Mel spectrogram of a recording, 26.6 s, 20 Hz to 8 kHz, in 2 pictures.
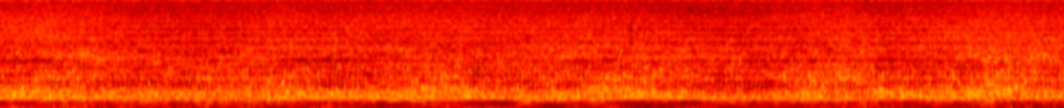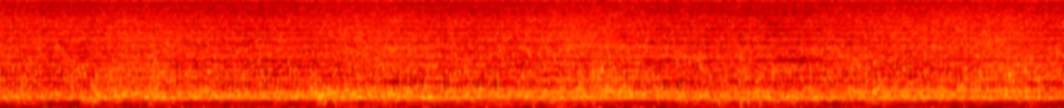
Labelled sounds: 3.6	3.9	vessel noise, 1.3 to 1.5 kHz

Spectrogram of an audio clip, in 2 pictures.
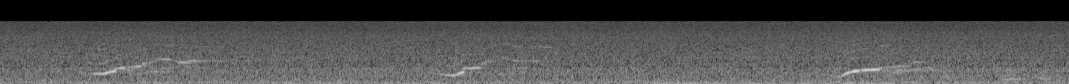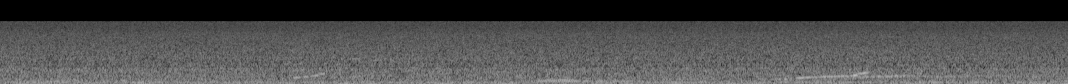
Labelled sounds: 1.2	2.1	humpback whale, 0.80 to 1.3 kHz
8.8	9.1	humpback whale, 0.80 to 0.90 kHz

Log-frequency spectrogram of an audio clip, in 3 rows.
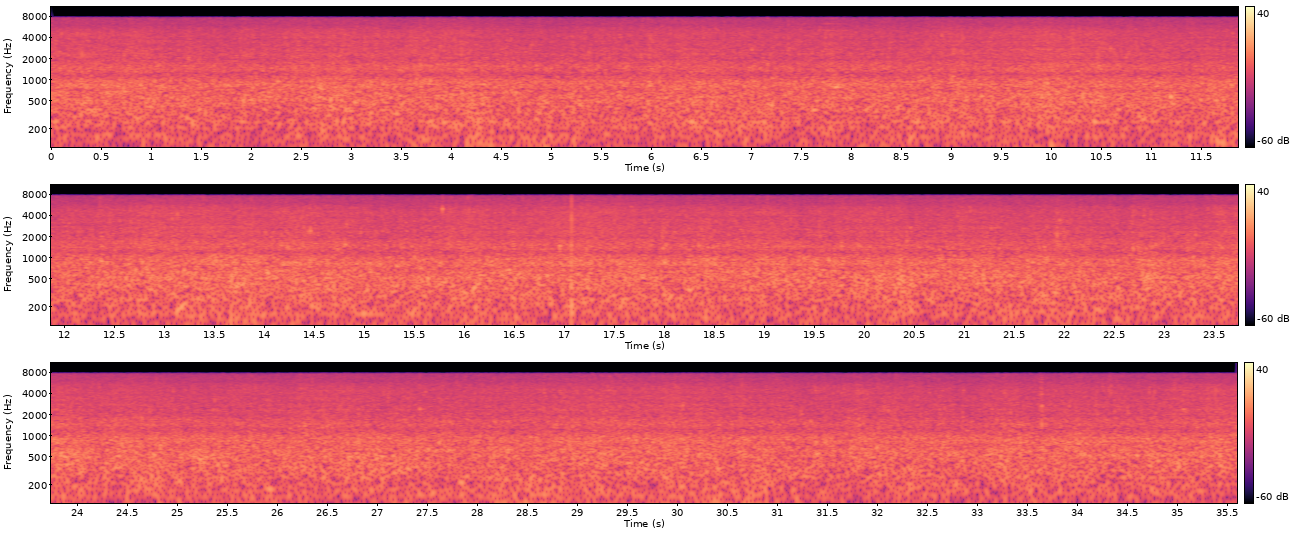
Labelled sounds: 19.2	19.5	water noise, 3.8 to 4.0 kHz

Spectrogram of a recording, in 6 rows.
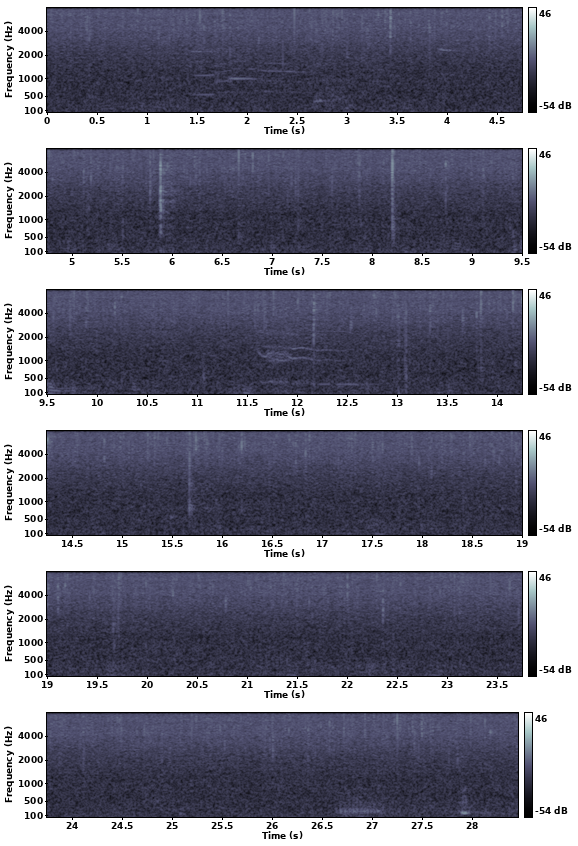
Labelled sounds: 1.5	2.4	humpback whale, 0.88 to 1.3 kHz
11.6	12.2	humpback whale, 0.97 to 1.5 kHz

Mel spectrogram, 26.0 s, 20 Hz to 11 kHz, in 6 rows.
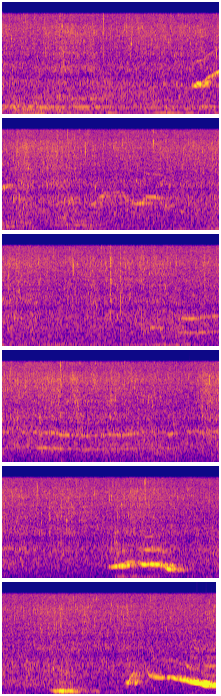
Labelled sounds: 3.8	4.6	humpback whale, 0.78 to 2.4 kHz
6.2	6.5	humpback whale, 0.91 to 1.2 kHz
6.9	7.6	humpback whale, 0.78 to 2.1 kHz
12.2	12.6	humpback whale, 0.78 to 0.91 kHz
14.1	14.4	humpback whale, 0.78 to 0.88 kHz
16.7	17.0	humpback whale, 0.88 to 1.0 kHz

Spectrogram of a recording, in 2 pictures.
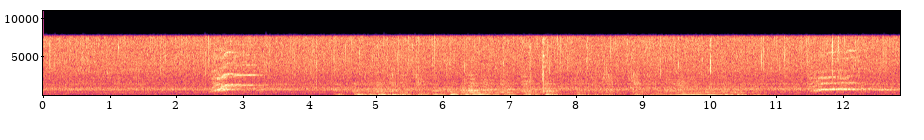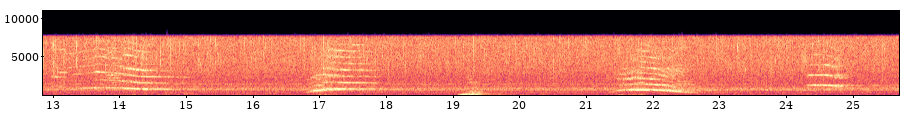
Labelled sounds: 2.5	3.3	humpback whale, 0.78 to 4.0 kHz
11.6	12.2	humpback whale, 0.78 to 2.5 kHz
13.0	14.8	humpback whale, 0.78 to 5.9 kHz
16.8	17.9	humpback whale, 0.78 to 6.1 kHz
21.4	22.6	humpback whale, 0.78 to 5.2 kHz
24.3	24.9	humpback whale, 1.1 to 4.1 kHz

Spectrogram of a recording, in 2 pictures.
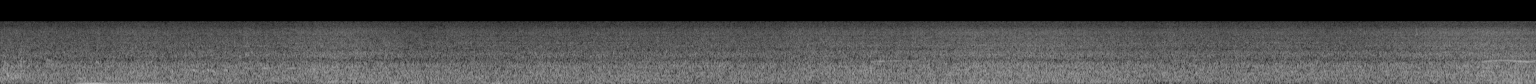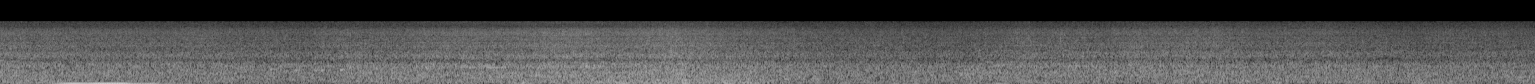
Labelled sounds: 14.8	15.4	humpback whale, 1.0 to 1.2 kHz

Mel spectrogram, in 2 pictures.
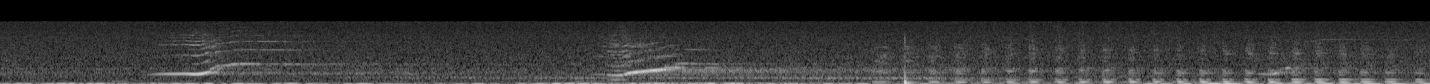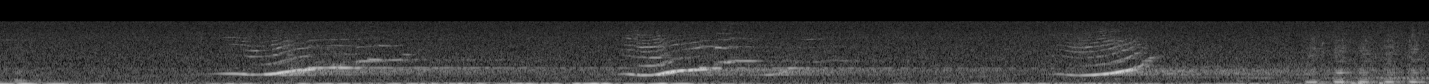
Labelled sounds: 1.6	2.9	humpback whale, 0.80 to 3.5 kHz
6.1	7.1	humpback whale, 0.80 to 2.8 kHz
7.8	8.1	humpback whale, 1.9 to 2.1 kHz
13.2	13.4	humpback whale, 3.1 to 3.2 kHz
16.5	17.9	humpback whale, 0.80 to 3.6 kHz
18.8	19.4	humpback whale, 0.96 to 1.3 kHz
20.5	21.9	humpback whale, 0.80 to 3.5 kHz
22.3	22.6	humpback whale, 3.1 to 3.4 kHz
24.9	26.0	humpback whale, 0.80 to 3.2 kHz

